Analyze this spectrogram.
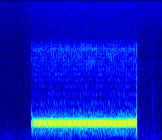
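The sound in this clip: A telephone tone sounds while a call is being placed: a single steady, mid-pitched electronic hum lasting about a second and a half, starting and stopping abruptly, with near silence before and after.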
